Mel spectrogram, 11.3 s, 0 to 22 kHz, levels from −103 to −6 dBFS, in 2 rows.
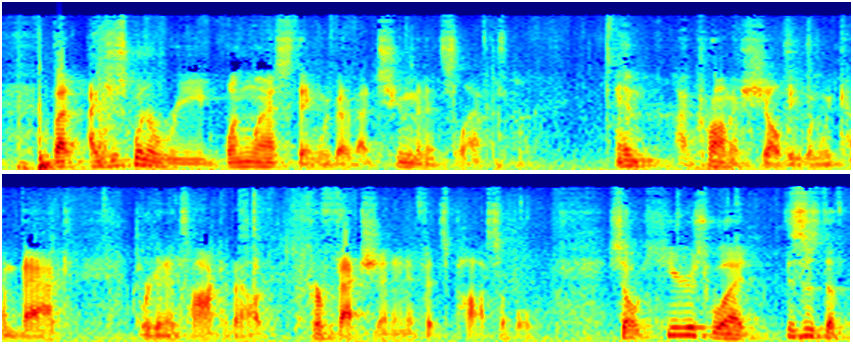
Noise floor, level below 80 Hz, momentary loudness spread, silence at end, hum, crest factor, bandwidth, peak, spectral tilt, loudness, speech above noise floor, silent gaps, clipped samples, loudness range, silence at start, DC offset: -45 dBFS; -38 dBFS; 17 LU; 0 s; none; 20 dB; 15.5 kHz; 0 dBFS; -5.5 dB/octave; -21 LUFS; 24 dB; none; under 0.1%; 3 LU; 0 s; under 0.1%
